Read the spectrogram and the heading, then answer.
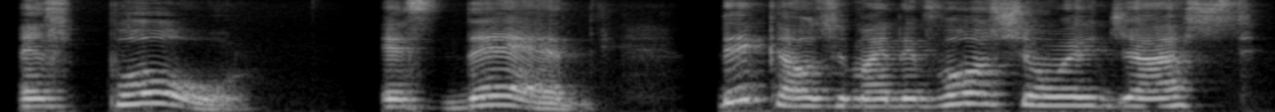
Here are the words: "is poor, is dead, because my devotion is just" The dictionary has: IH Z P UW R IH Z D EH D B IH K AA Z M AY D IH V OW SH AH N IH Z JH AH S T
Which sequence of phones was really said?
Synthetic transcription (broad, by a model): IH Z P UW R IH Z D EH D B IH K AA Z M AY D IH V OW SH AH N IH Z JH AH S T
